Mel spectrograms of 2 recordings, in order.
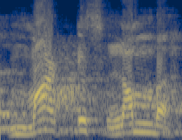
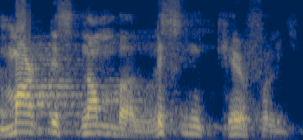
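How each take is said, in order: First: Slow, mock-solemn announcement; a hint of pompous weight on each word; mock gravitas. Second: Lower, fading to a hush on listen carefully; mock-solemn, trailing off quietly; mock gravitas. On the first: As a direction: lightly imitate her feigned gravitas. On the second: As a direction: imitate a dramatic hushed warning. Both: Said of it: "feigned gravitas".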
